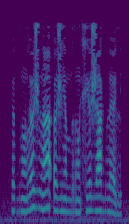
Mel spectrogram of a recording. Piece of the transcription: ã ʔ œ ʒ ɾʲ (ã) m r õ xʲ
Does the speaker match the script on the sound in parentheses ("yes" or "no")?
yes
